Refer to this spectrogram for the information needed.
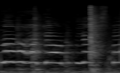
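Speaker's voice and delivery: very high, fast, squeaky voice.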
